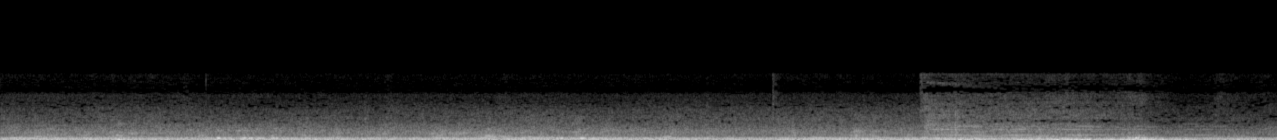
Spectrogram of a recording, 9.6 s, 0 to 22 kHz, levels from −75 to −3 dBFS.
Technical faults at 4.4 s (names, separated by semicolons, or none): Vorbis compression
